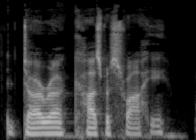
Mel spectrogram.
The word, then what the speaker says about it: Dara Khosrowshahi: Dara Khosrowshahi.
